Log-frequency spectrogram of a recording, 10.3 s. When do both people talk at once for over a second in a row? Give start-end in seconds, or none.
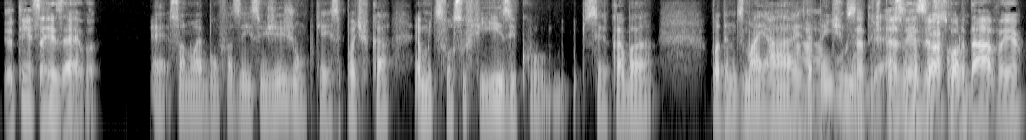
7.7-9.7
